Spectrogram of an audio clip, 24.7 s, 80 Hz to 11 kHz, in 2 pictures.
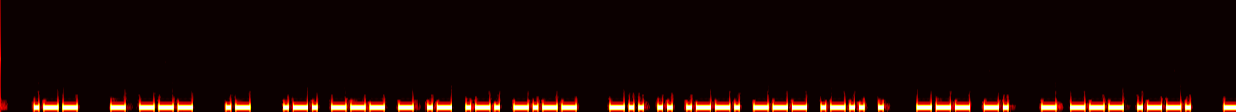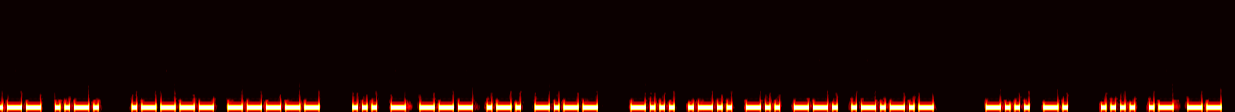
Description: Morse code, heard as a keyed tone, about 25 wpm, 590 Hz. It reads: W TO A ROTARY DIPOLE ON TOP OF 10 STORY BLDG. BN HAM
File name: QSO315 25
